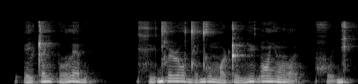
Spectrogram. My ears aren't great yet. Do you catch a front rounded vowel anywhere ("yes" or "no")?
yes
